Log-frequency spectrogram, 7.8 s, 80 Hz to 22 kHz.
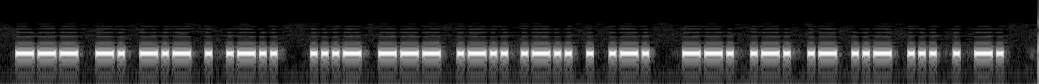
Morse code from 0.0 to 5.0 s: ONKEL VOLLER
